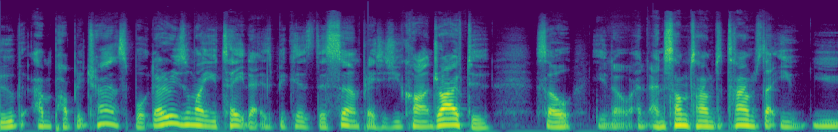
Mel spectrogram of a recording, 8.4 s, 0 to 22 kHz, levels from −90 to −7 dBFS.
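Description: At 3.68 s and again at 6.53 s the speech jumps forward, likely a dropped buffer (overrun), losing roughly 15 ms and 10 ms. The waveform shows a sudden discontinuity with no gap, and the spectrogram a thin vertical broadband line.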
